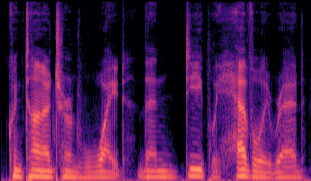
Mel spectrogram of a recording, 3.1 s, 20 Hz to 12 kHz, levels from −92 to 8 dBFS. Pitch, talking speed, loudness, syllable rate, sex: 105 Hz, 135 wpm, -22 LUFS, 5.0 syllables/s, male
